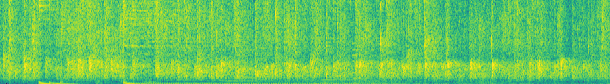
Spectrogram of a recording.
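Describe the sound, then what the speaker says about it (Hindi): Studio audience on a Pakistani morning talk show bursts into sustained, dense applause for a panelist, loud and continuous throughout, with music and tonal effects playing underneath. "इनके लिए बहुत सारी तालियाँ।"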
